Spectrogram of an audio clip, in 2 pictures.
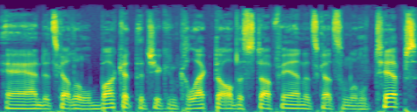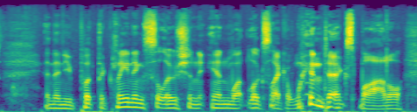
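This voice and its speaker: A man's voice: low voice, brisk, no echo. A man hosting a casual live show, answering listener questions in a folksy, rambling way and explaining medical terms plainly.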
